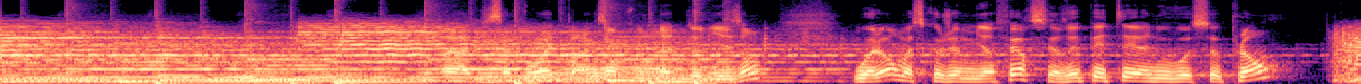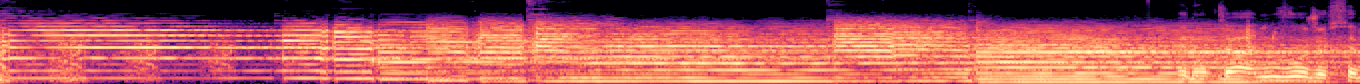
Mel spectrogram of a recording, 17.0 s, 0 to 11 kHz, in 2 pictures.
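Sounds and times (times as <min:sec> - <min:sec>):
electric guitar lead with vibrato: 0:00.0 - 0:05.5, 0:08.2 - 0:17.0
looped backing music: 0:00.0 - 0:06.1, 0:08.3 - 0:17.0.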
